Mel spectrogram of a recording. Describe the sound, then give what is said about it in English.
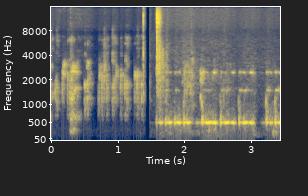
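Telephone-dialing sound effect used as a jingle announcing a caller: a quick run of chirpy electronic bursts, then steady pulsing tones that repeat in a regular pattern. “What that is, that's an announcement that we have a caller on the line.”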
